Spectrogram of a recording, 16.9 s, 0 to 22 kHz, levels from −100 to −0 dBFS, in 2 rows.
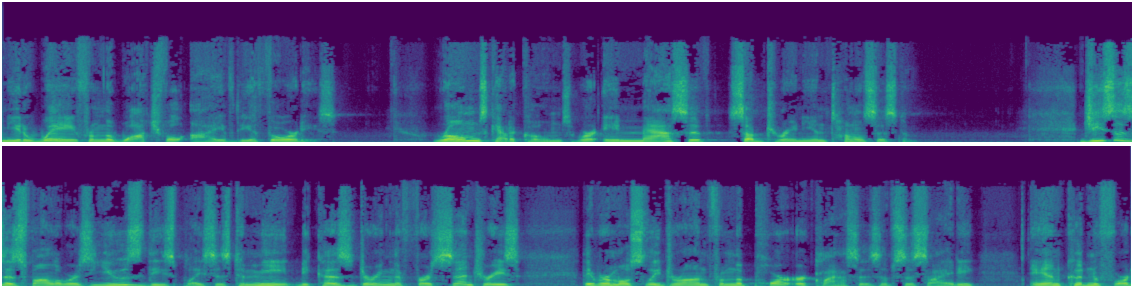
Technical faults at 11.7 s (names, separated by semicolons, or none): lost packet rebuilt from error correction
